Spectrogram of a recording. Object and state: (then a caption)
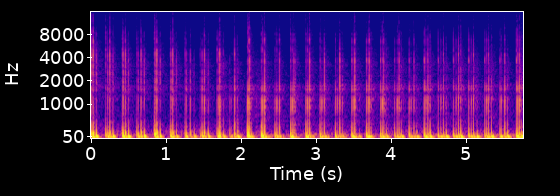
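Smartphone in a hard plastic case. Long fingernails tap fast on the back and edges of a smartphone in a solid dark green hard plastic case, held upright in front of the mic. About 29 short, dull, low-heavy clicks come in a quick, uneven rhythm. Each tap stops dead with no ring.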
